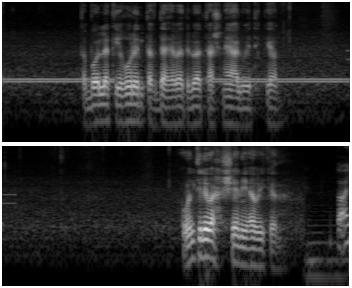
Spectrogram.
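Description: A young man talks calmly into a phone nearby.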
